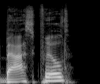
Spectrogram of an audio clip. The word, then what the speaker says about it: Baskfield: So your last name is, do I pronounce this right, Baskfield? – Correct, Baskfield.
